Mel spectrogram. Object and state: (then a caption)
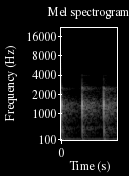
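Solid, heavy cooking pot. Three quick taps on a big four-quart non-stick pot give short, bright metallic clinks centered near 1.4 kHz that die away almost at once. The solid pot sounds weighty when tapped, as a good pan should.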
